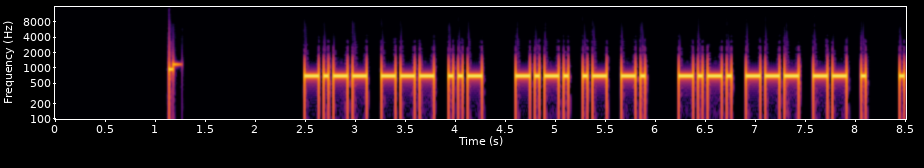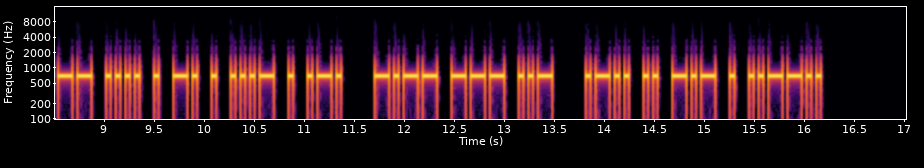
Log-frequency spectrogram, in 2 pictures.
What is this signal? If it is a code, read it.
Morse code, heard as a keyed tone, about 25 wpm, 700 Hz. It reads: YOU CAN COME WHENEVER YOU LIKE?
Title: Sentences from Top 1200 Words 25wpm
